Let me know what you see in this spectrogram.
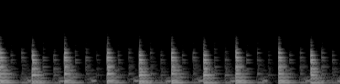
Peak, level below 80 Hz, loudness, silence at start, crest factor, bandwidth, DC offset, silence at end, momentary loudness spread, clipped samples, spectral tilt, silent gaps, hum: -14 dBFS; -44 dBFS; -33 LUFS; 0 s; 18 dB; 4.7 kHz; under 0.1%; 0 s; 3 LU; under 0.1%; -10.5 dB/octave; none; none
